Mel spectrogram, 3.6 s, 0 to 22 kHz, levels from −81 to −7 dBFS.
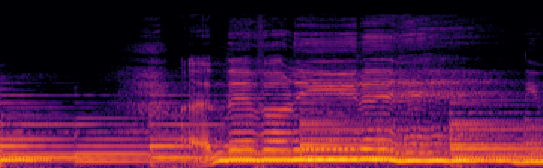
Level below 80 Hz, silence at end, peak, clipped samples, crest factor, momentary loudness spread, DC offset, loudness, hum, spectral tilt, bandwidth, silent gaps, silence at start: -58 dBFS; 0 s; -12 dBFS; under 0.1%; 12 dB; 11 LU; under 0.1%; -26 LUFS; none; -7 dB/octave; 15 kHz; none; 0 s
